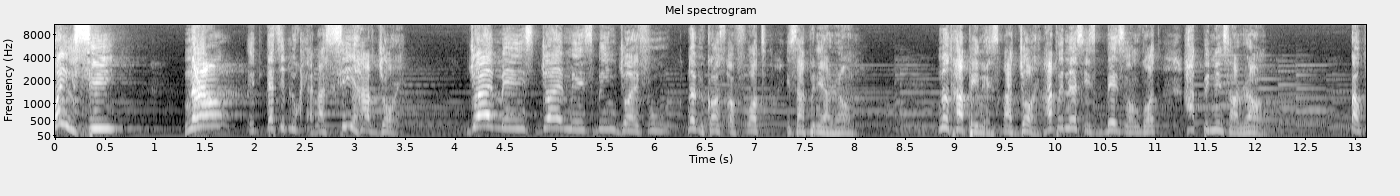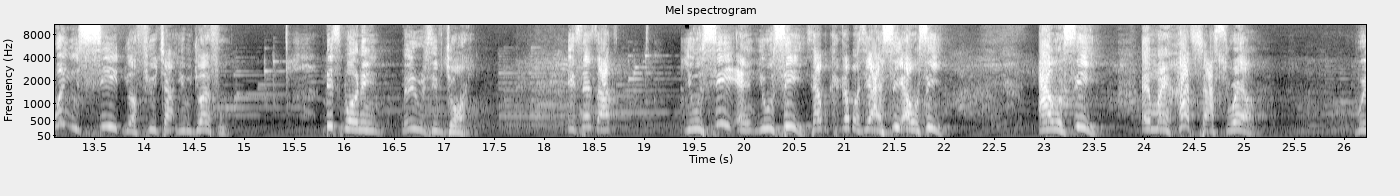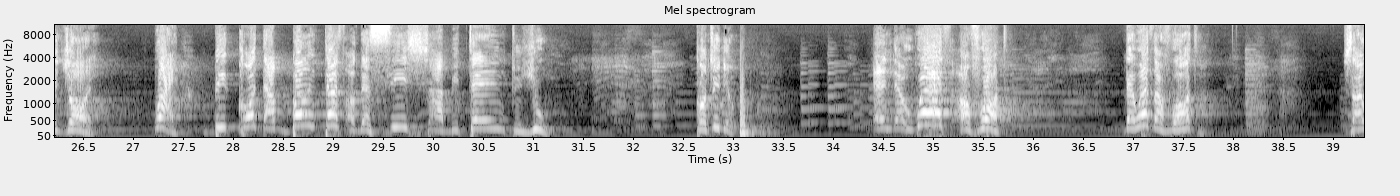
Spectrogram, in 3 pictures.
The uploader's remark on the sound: Preached At LCC Goshen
